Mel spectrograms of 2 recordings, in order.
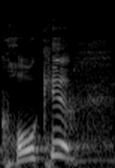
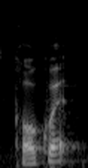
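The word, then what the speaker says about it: Colquitt: Co, is it Kolkit? Kquit. Kquit. Thank you. I've been saying it wrong all day.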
